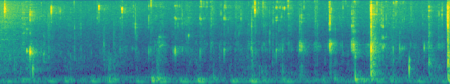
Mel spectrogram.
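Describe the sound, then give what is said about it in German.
Cats eat from their food bowls with faint, wet chewing and crunching. Many small irregular clicks and smacks repeat throughout, with no voices. “drei Katzen und ein Kater. Das ist dein Napf und das ist dein Napf. So. Schmeckt's?”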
